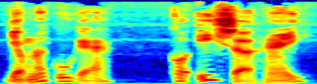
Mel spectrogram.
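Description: A man narrating a martial-arts novel as an expressive audiobook reader. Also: on the low side, fast, husky, dry recording. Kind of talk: storytelling narration.

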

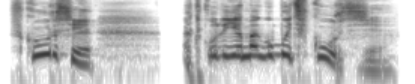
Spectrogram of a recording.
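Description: A man's voice: very high voice, wildly swooping pitch, brisk, warm tone, breathy edge, dry recording, pitched above the performer's own voice, exaggerated voice. Guy doing a fretful young woman, pleading, storybook reading, dry sound. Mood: anxious. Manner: pleading, tearful. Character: young woman, anxious, emotional.

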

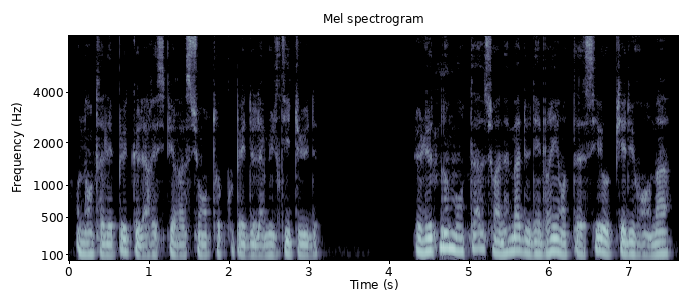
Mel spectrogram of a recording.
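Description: A man reading a classic novel aloud in a low register, with a dark, mellow tone and a husky edge. His delivery is measured and dramatic. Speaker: narrator.

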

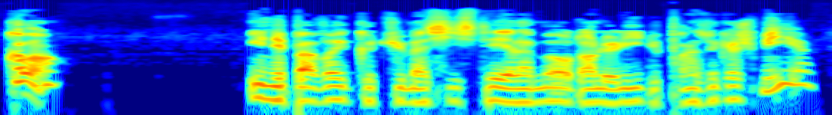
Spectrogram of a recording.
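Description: Man doing young dying man, indignant, pleading questions, gravelly, husky voice. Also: lowish voice, lively intonation, quick pace, a little mellow, no echo, heavily acted. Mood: frantic. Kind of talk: audiobook character reading.

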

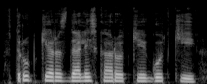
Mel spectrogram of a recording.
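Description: A man's voice: a little high, fairly even intonation, fairly quick, mellow, no room sound. Man narrating an audiobook, dry sound. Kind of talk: scripted narration.

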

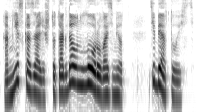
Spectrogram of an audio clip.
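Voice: mid-range voice, lively intonation, normal speed, no room sound, clean studio sound, lightly acted. A reader voicing a distraught young woman full of guilt and envy, tearful and pleading in an audiobook. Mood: confessing. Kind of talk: audiobook reading.

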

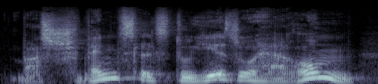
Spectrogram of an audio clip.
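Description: A man's voice: sits low, normal speed. A man voicing a bossy old grandmother. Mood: furious. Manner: scolding, commanding, abrupt. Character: imperious, quick-tempered old Russian grandmother. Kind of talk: radio drama reading.

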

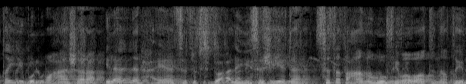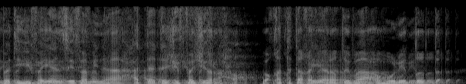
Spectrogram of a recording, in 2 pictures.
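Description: Man, audiobook narrator, dramatic and expressive, slightly high voice, roomy echo. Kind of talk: audiobook novel reading.

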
